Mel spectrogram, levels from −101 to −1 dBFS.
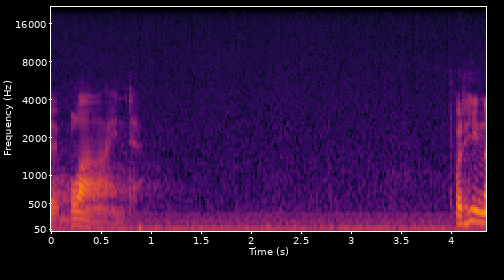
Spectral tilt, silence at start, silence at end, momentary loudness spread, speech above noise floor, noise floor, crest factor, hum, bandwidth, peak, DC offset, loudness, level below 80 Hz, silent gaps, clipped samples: -6.5 dB/octave; 0 s; 0 s; 22 LU; 22 dB; -56 dBFS; 24 dB; none; over 20 kHz; -16 dBFS; under 0.1%; -38 LUFS; -56 dBFS; none; under 0.1%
